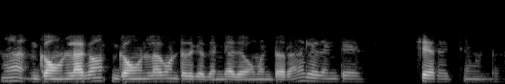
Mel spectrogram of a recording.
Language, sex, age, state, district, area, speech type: Telugu, male, 18-30, Andhra Pradesh, West Godavari, rural, conversation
